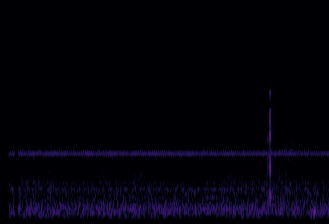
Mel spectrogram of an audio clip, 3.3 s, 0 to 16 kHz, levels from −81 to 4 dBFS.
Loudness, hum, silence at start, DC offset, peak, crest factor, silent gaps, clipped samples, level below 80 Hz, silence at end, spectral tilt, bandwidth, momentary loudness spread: -64 LUFS; none; 0.1 s; under 0.1%; -34 dBFS; 30 dB; none; under 0.1%; under -90 dBFS; 0 s; -4 dB/octave; 11.5 kHz; 4 LU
